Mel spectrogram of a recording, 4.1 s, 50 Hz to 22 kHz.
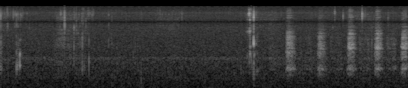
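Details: Dog Ari of the G litter around whelping and the puppies' first four days, 1–4 October 2012; quiet background, then a run of short breathy panting bursts in the last second and a half.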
